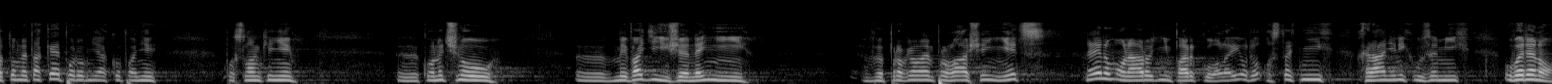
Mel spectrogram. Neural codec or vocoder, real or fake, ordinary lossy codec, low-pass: none; real; MP3, 64 kbps; 7.2 kHz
